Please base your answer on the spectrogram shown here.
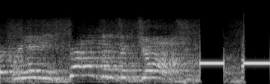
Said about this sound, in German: An den Stellen mit den Piepstönen könnt ihr in Gedanken eine Beleidigung eurer Wahl einsetzen.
